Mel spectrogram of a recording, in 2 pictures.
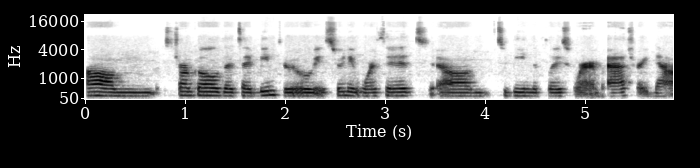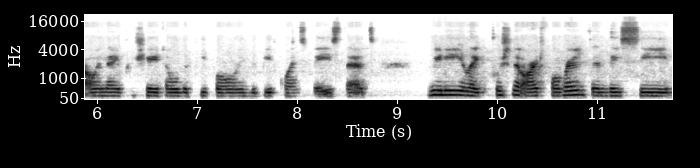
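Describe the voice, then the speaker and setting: With a non-native accent, a woman talks at a moderate pace and fairly low pitch in a monotone, flat intonation. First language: not English. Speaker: digital artist. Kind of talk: interview.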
